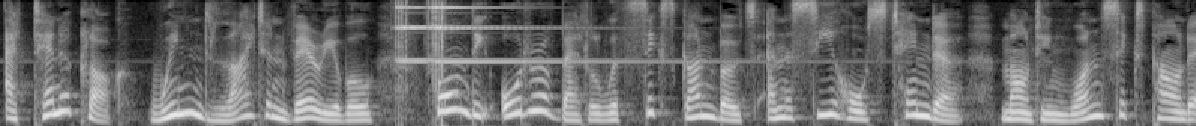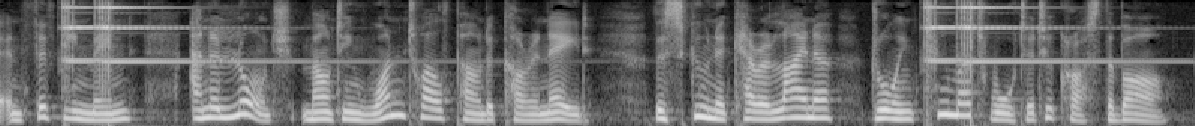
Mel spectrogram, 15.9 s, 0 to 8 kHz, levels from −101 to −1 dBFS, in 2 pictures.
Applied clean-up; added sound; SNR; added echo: none; Bicycle bell; 8 dB; none.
